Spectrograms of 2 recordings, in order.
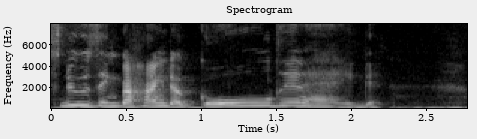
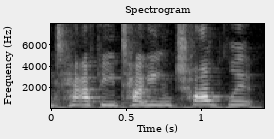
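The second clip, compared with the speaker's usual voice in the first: usual speaking voice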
